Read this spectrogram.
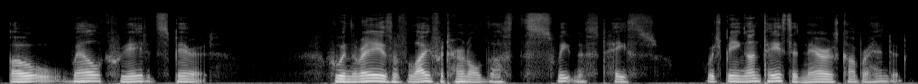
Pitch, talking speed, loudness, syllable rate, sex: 125 Hz, 135 wpm, -18 LUFS, 4.8 syllables/s, male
